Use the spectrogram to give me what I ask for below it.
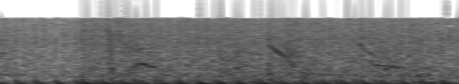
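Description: Gunfire from combat shotguns as a blockhouse door swings open, a very loud, continuous barrage of overlapping blasts with no break in the noise.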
